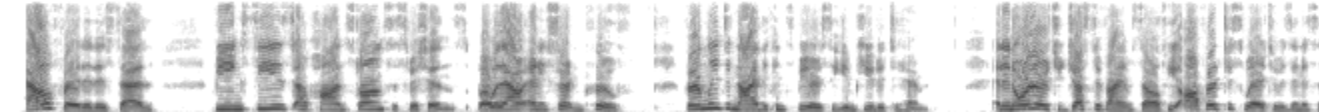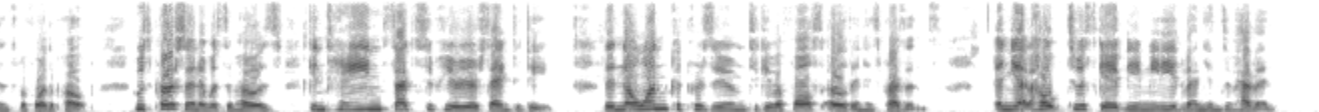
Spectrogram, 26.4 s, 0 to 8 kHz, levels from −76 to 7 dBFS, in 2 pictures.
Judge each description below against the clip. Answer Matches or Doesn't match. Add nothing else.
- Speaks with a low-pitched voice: Doesn't match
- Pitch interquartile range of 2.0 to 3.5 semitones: Doesn't match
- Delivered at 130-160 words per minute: Matches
